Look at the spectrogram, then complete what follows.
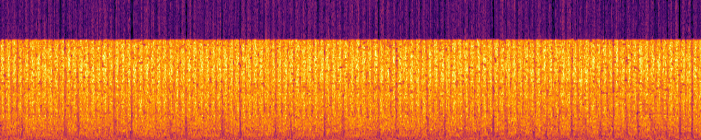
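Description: Noisecore recording: a loud, unbroken wall of harsh distorted noise filling the whole range, with a fast stuttering pulse in the low end and no discernible melody or vocals.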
